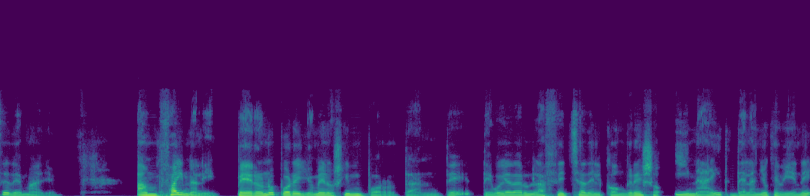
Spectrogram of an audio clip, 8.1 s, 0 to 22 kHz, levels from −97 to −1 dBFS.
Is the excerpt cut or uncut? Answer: uncut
